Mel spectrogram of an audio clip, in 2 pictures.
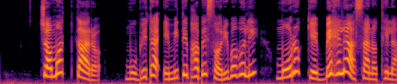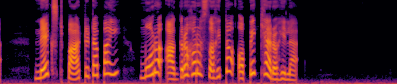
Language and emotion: Odia, surprised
